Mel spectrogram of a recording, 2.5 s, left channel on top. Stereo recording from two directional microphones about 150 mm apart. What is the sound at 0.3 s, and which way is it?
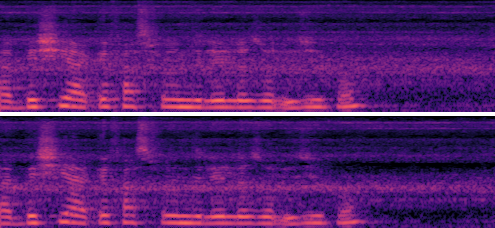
Speech, 5° left (ahead or behind).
